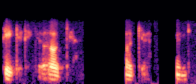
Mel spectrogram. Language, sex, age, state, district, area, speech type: Urdu, male, 30-45, Delhi, Central Delhi, urban, conversation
